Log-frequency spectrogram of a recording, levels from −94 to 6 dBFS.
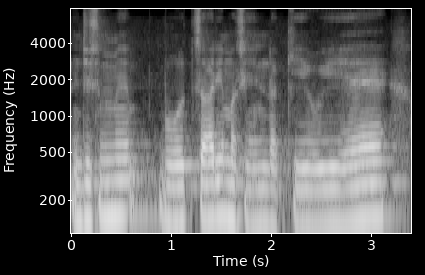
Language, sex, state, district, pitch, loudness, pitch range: Hindi, male, Uttar Pradesh, Shamli, 135 Hz, -15 LUFS, 125-140 Hz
